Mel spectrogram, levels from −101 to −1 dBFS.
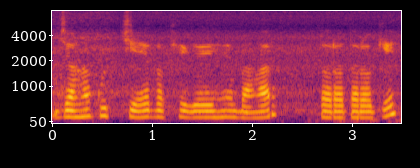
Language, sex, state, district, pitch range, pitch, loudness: Hindi, female, Gujarat, Valsad, 160-185 Hz, 170 Hz, -20 LUFS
